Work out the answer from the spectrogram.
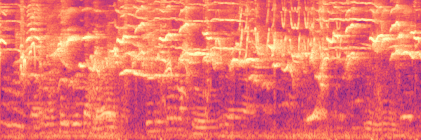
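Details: Oriental magpie-robin singing aggressively while fighting, tail spread, stirring up other magpie-robins: a loud, unbroken stream of squeaky whistles, harsh chatter and short rising notes, restless and varied throughout.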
